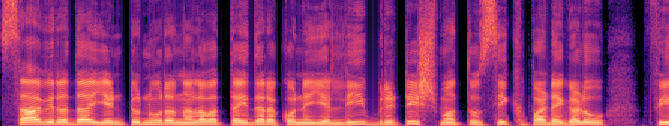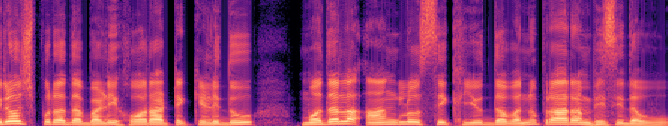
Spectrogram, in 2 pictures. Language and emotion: Kannada, neutral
